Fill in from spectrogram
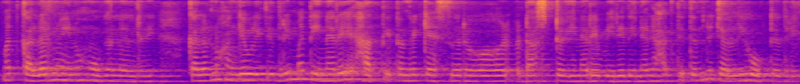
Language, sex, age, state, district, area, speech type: Kannada, female, 18-30, Karnataka, Gulbarga, urban, spontaneous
